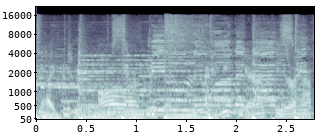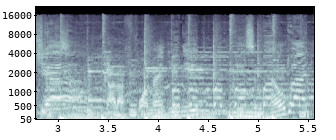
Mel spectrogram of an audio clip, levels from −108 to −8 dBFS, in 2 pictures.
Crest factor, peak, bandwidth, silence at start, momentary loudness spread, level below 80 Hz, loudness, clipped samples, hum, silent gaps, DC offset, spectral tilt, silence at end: 14 dB; 0 dBFS; 17 kHz; 0 s; 2 LU; -22 dBFS; -15 LUFS; under 0.1%; none; none; 0.5%; -5 dB/octave; 0 s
